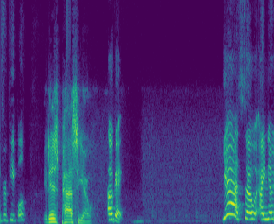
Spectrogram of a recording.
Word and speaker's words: Passio: it's a pleasure to be here absolutely the pronunciation of your last name for people it is passio okay yeah so i know david wants to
